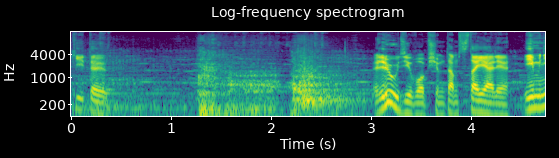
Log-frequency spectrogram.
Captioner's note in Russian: Рык льва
